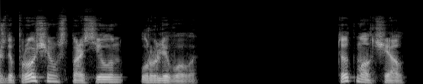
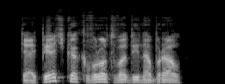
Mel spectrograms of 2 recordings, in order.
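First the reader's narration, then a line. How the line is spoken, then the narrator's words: Rough question. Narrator (Russian): грубо спрашивает Невельской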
